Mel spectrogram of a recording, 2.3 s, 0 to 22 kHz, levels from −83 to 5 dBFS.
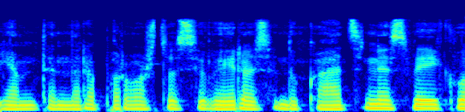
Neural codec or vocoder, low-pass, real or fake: none; 10.8 kHz; real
